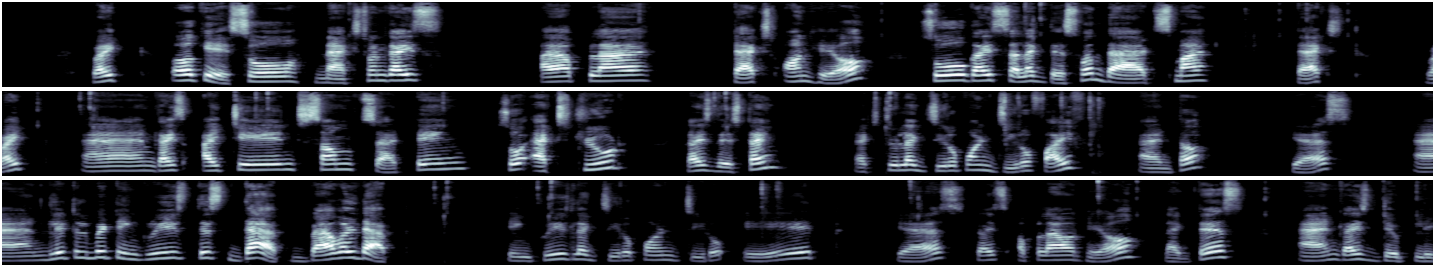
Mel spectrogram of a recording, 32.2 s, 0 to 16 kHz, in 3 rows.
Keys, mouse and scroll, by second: 2.2-2.6 scroll up 2, 2.7-4.8 middle drag, 6.3-7.1 scroll down 2, 6.6-7.1 middle drag, 7.3 scroll up 1, 7.7 click, 9.6 shift+middle click, 10.1-11.1 middle drag, 11.4 click, 12.7 click, 13.6-14.1 middle drag, 16.1-19.0 drag, 19.7-20.5 scroll up 3, 20.7-21.4 scroll down 1, 21.4 scroll down 1, 23.7-24.4 scroll down 1, 24.8-27.3 drag, 28.3 click, 30.0-31.0 middle drag, 31.2 scroll down 2, 31.9-32.2 shift+middle drag.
